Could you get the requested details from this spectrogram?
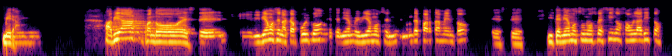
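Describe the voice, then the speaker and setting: A man's voice: fairly high pitch, normal speed, no echo, muffled recording. A man with a Mexican accent preaching a sermon, telling a story in a conversational way and asking and answering his own questions. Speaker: pastor.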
